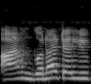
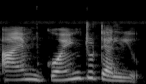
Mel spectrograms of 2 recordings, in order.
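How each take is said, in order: First: "Going to" is reduced to "gonna". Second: "Going to" is said in full, word by word. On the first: "हम sentence use करते हैं I am गोना tell you" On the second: "वो यही चीज़ use करते हैं"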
